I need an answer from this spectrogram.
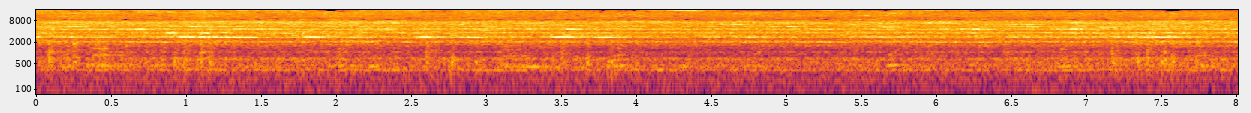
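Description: Grain hopper wagons of a freight train rolling past, their wheels squealing with several steady high tones over the continuous rumble and clatter of the wagons.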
